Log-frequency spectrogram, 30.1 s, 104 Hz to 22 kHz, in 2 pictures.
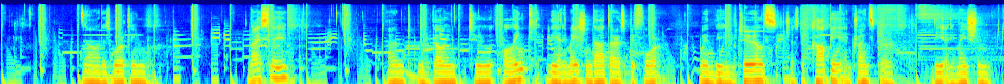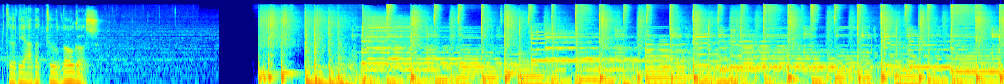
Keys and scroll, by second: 9.2 ctrl+l, 16.4 0, 18.0 0, 22.0 g, 22.5 z, 28.7 g, 29.1 x.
